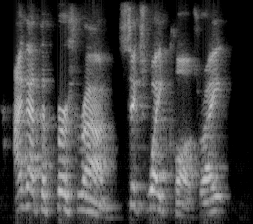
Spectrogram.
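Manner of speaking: eager, thrilled tone. Retelling a young guy ordering the first round at a bar, imitating his excitement. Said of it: "he's so excited".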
